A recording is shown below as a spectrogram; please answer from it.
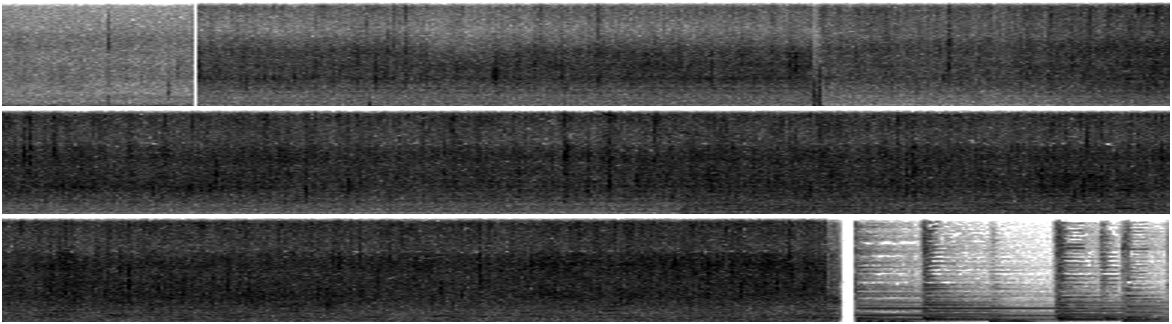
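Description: Steady ambient noise over a run of short cuts: open-air noise first, then from about twelve seconds a denser crackling, sizzling hiss of a hot pot of broth bubbling amid restaurant chatter. Background music cuts in just before the end.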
